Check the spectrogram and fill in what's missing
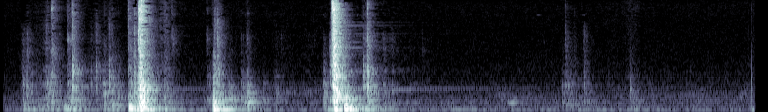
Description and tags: Lock - Unlock
locking and unlocking a door
key, door, keys, unlocking, lock, locking, unlock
